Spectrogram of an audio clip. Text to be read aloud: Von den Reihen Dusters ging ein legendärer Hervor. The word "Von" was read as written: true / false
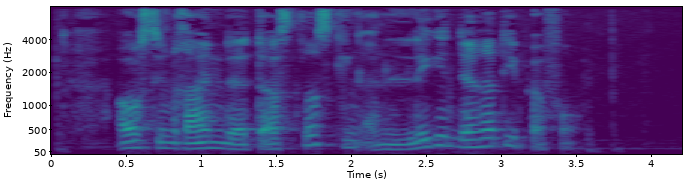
false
